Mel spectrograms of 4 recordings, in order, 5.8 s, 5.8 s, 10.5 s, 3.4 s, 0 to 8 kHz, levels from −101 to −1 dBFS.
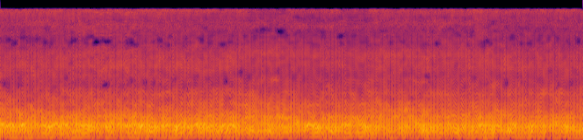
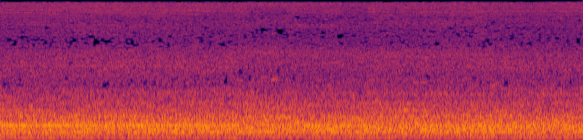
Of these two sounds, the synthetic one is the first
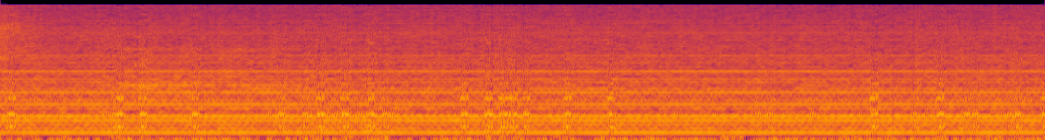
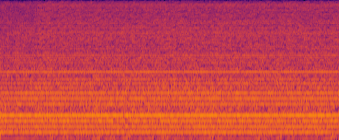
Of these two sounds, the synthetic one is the first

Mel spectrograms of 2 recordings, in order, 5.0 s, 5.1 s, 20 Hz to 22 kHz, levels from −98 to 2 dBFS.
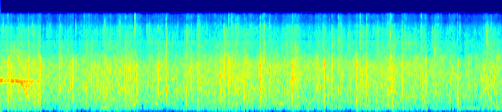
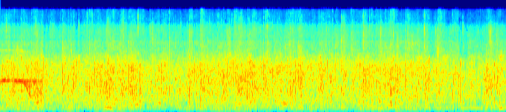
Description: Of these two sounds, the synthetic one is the first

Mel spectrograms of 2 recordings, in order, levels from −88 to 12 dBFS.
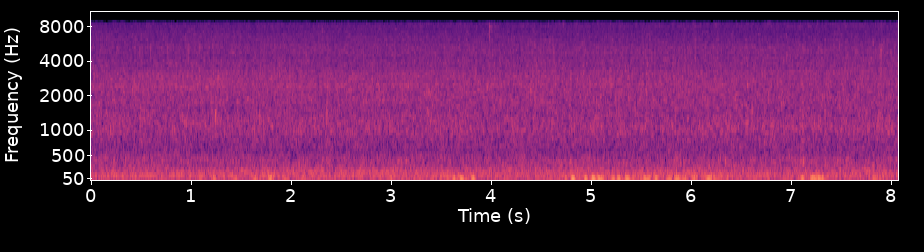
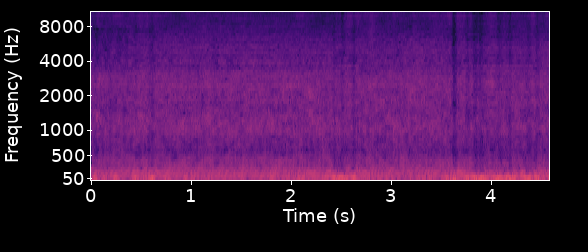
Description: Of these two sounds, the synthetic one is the second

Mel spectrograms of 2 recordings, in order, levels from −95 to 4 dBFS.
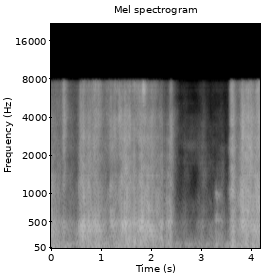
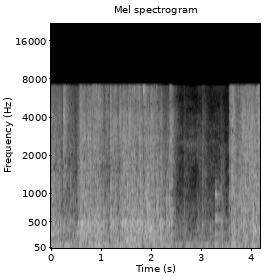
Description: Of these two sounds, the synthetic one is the first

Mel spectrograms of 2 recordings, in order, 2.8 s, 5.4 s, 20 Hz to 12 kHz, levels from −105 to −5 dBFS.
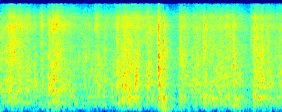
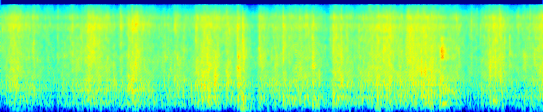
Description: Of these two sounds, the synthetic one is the second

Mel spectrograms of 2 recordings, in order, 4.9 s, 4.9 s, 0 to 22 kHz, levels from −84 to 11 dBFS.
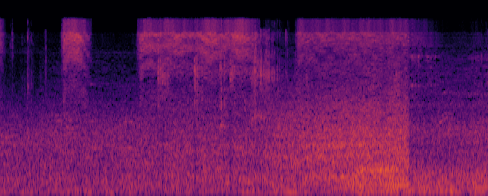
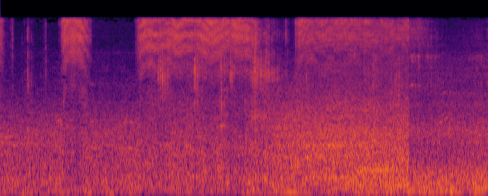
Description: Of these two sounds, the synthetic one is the second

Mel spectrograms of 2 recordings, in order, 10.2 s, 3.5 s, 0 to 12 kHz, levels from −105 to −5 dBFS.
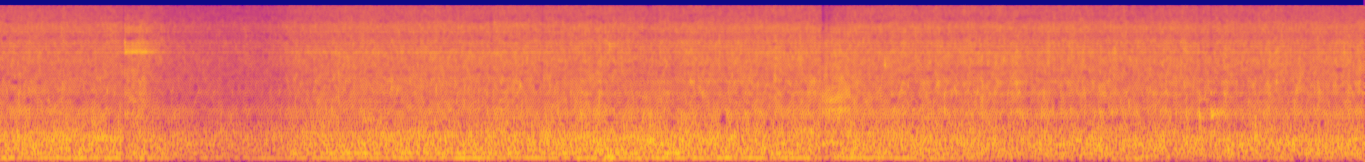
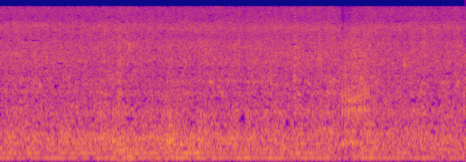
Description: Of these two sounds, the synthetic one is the first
